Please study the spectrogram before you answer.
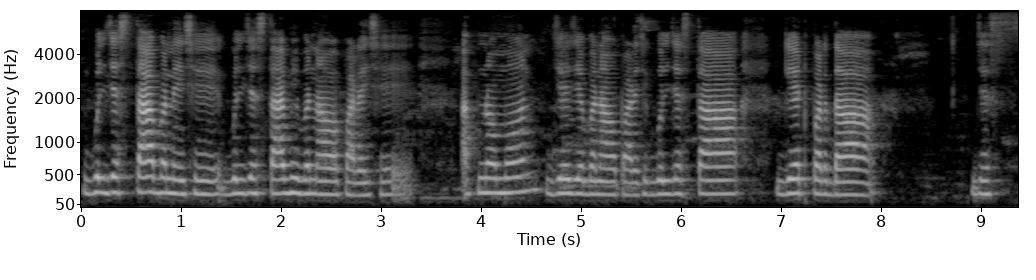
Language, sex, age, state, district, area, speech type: Maithili, female, 60+, Bihar, Purnia, rural, spontaneous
